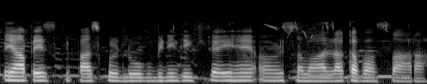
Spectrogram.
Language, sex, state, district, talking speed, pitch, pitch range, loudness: Hindi, female, Madhya Pradesh, Katni, 225 wpm, 175 Hz, 160-180 Hz, -20 LUFS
